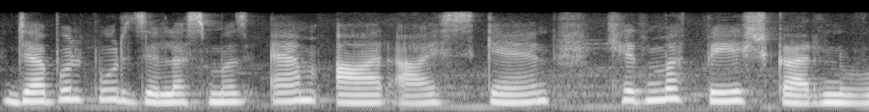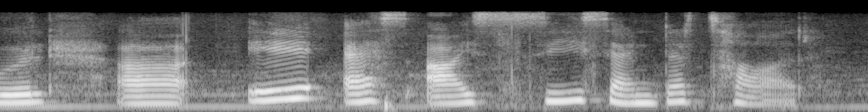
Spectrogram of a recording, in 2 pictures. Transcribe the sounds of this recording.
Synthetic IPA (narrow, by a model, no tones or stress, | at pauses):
d͡ʒɐbulpʊɾzɪlɐsməzemaːɾaːjskɛːnkʰɪd̪mət̪peːʃkɐɾnʋəl | eːɛsaːjsːiːsẽɳʈəɾt͡sʰa̰ːɾ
